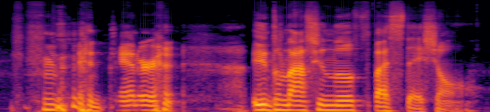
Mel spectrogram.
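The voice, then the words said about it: Put-on French accent. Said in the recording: “I don't know why I did that with a French accent.”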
